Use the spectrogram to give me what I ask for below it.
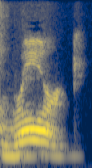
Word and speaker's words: Rourke: Curtis Rourke. Rourke, Rourke. Rourke. With a K. Yeah, there you go. Well, I heard a G out of Tyler's mouth. So Curtis Rourke at plus 1400 has entered the chat.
